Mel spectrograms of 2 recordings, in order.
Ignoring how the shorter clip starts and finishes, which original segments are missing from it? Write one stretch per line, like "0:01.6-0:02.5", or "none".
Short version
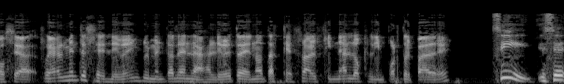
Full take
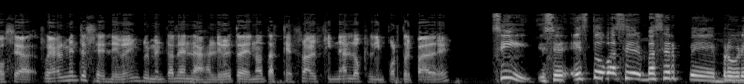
none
